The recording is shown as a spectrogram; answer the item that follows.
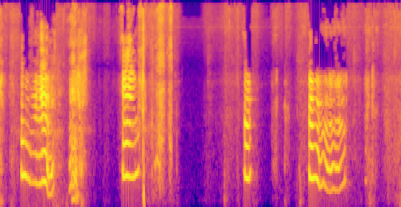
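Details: Long-haired Chihuahua puppy, said to sound like a hunting dog, gives four short, high, wavering vocal bursts, part whine and part growl, with brief pauses between them and nothing else audible.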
